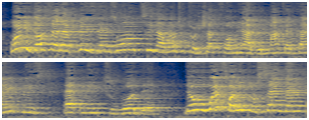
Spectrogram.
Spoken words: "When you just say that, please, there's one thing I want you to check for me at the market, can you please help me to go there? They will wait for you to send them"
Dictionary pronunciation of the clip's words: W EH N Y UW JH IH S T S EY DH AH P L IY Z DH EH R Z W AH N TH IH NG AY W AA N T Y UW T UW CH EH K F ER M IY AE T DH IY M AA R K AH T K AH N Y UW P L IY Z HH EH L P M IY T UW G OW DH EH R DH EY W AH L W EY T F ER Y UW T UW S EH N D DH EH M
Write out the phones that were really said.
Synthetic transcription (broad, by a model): W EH N Y UW JH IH S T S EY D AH P L IY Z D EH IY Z W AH N T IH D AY W AA N T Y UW T UW CH EH K F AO M IY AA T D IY M AA K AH T K AH N Y UW P L IY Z HH EH L P M IY T UW G OW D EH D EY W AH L W EY T F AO Y UW T UW S EH N D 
